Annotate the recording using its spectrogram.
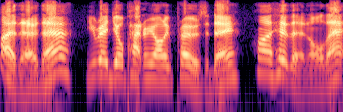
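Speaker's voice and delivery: best-effort British accent, high, loud, rattled off quickly. Offering to try their best british accent, then speaking in a british accent. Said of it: "Could I do my best British accent?".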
